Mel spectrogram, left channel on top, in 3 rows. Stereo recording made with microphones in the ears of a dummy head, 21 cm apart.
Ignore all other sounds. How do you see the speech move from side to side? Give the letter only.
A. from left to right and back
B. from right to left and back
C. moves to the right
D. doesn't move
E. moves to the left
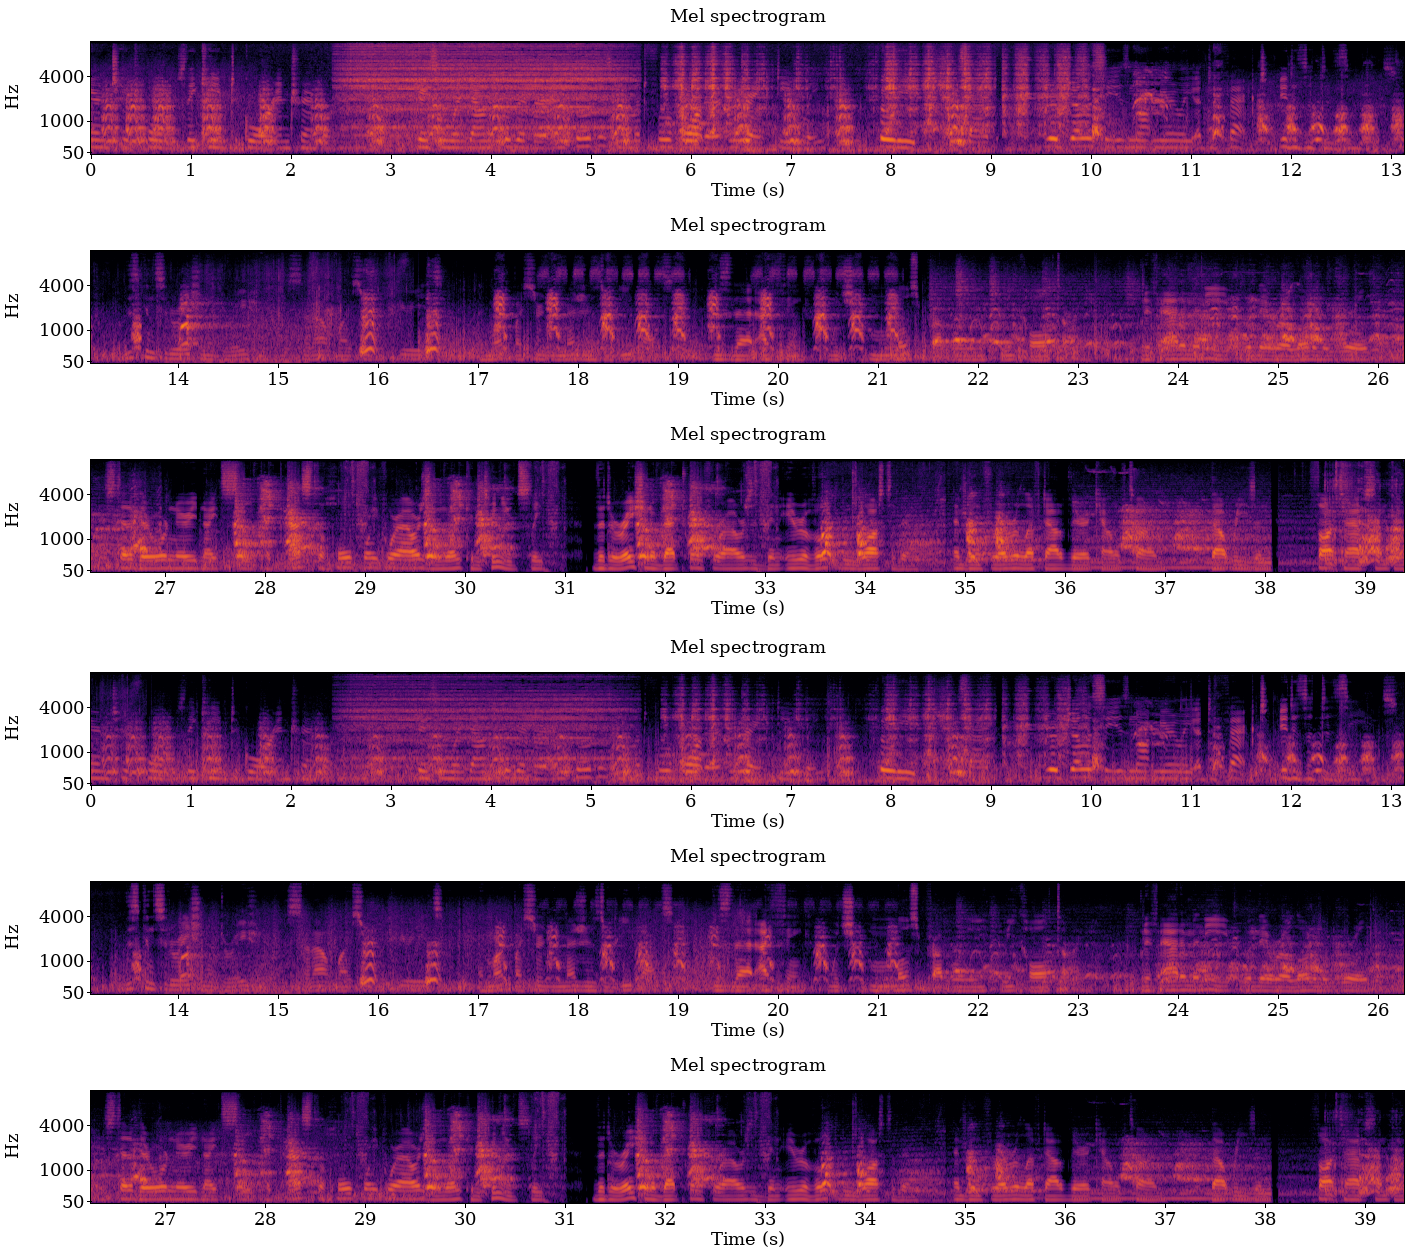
A.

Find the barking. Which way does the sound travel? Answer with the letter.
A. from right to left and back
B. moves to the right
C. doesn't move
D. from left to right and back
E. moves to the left
D.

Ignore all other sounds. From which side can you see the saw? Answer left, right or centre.
left.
